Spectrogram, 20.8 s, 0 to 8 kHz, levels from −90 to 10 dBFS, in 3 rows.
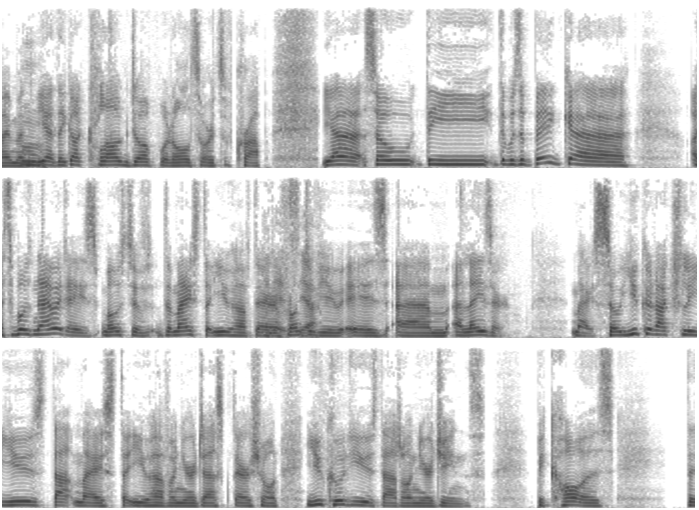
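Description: Speech recording; no technical fault can be heard anywhere.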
